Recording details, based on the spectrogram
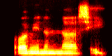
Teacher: نون بھی ساکن تھا من، تو آگے ملانے کے لیے فتح دے دیا. فتح ہلکی حرکت ہوتی ہے، اخف الحرکات اس کو بولتے ہیں.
